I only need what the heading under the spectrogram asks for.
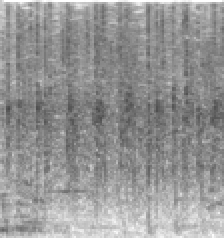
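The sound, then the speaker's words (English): An audience gives a round of applause for a guest near the end of a live event, with many hands clapping in a thick, steady wash at a fairly loud level. “Can we just give John a round of applause?”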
